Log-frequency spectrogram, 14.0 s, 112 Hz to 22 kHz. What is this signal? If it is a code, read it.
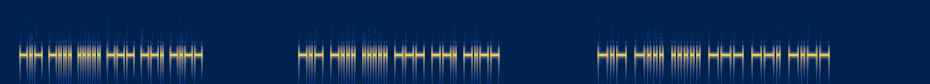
Morse code, heard as a keyed tone, about 30 wpm, 700 Hz. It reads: KB5OGY KB5OGY KB5OGY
